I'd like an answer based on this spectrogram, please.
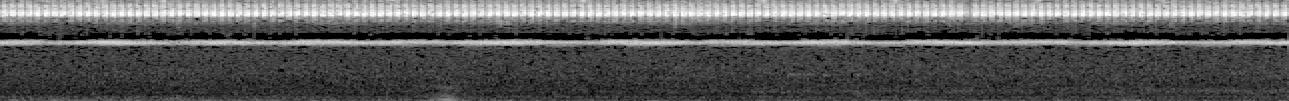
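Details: Insect at night keeping up a steady, high-pitched buzzing trill in fast even pulses, two sustained tones layered together, a brief low thump partway through and faint background rumble.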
